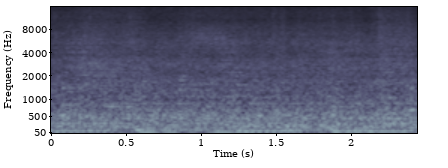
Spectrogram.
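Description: Steady room noise: an even hiss over a low hum, with no distinct event.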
